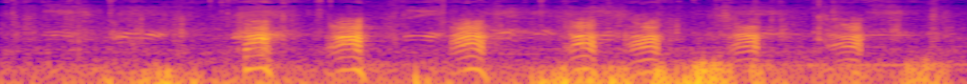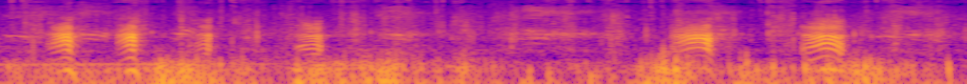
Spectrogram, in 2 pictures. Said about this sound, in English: They laugh like you, those fucking crows.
